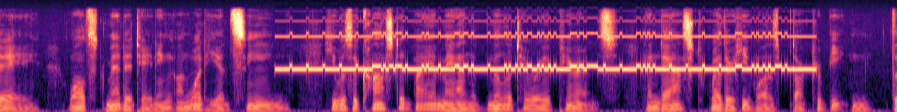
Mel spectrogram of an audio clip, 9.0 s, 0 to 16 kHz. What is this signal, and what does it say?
RTTY (45.45 baud, 170 Hz shift), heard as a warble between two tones, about 1600 Hz centre, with speech in English. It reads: XIFWF TRMFA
